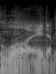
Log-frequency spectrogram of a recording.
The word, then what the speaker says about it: Lloyd: So, it is pronounced Lloyd, but technically speaking, the name itself, the origins of the name would be pronounced slightly differently.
